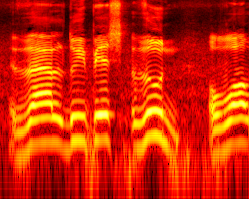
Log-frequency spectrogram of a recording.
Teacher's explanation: জাল উচ্চারণ হবে জিহ্বার আগা সামনে দাঁতের আগা নরম আওয়াজে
